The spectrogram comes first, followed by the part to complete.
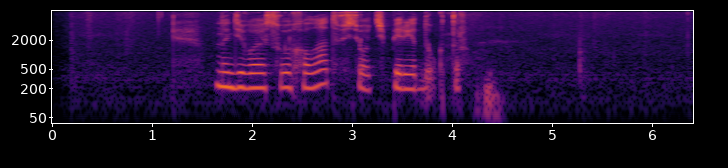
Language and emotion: Russian, neutral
